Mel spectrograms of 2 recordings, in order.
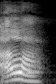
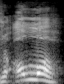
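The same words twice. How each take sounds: First: The word is given a plain Indonesian pronunciation. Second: The word is given its Arabic religious pronunciation. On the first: The speaker calls it wrong. "tidak Allah" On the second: The speaker calls it right. "Itu bacanya harus Allah"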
